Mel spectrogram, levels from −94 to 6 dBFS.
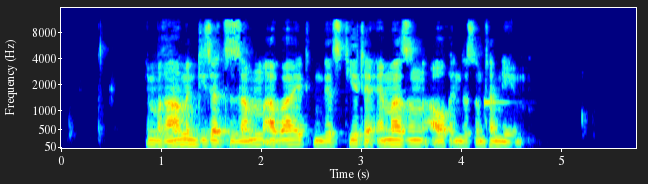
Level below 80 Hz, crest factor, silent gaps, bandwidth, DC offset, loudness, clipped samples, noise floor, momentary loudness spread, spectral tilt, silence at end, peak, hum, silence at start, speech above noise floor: -68 dBFS; 20 dB; none; 11.5 kHz; under 0.1%; -27 LUFS; under 0.1%; -80 dBFS; 8 LU; -4.5 dB/octave; 1.15 s; -8 dBFS; none; 0.85 s; 54 dB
